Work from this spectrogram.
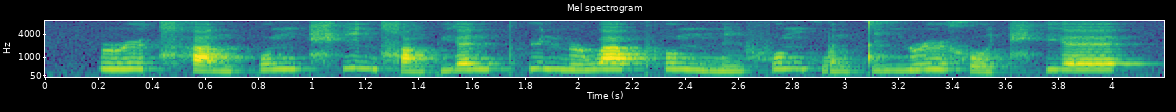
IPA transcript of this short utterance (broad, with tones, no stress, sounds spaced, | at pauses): ɻ ɻ̩˥ t͡sʰ a˨˩ n p ʊ˥ ŋ t͡ɕʰ i˥˩ n s ɑ˩ ŋ p j ɛ˥˧ n pʰ y˥˧ n ɻ w ä˥˧ pʰ ʊ˥˩ ŋ n̪ i˨˩ f ʊ˥˩ ŋ x w ə˩ n t̪ i˧˥ ŋ ɻ ɻ̩˥˩ x o˩ ʊ̯ t͡ɕʰ j ɛ˥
